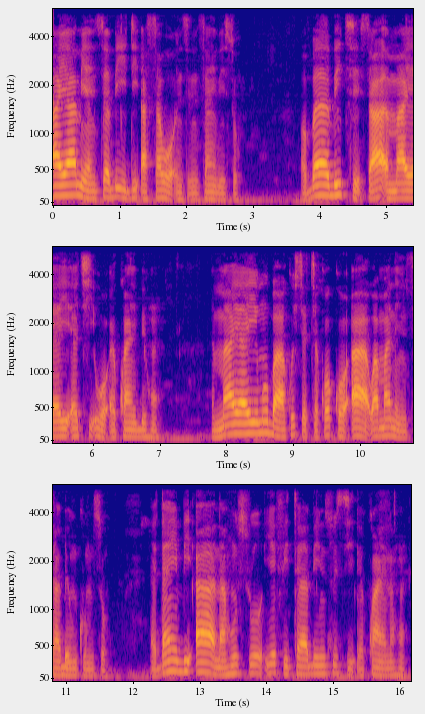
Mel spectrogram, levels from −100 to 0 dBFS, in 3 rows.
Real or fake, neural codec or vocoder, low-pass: real; none; 5.4 kHz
